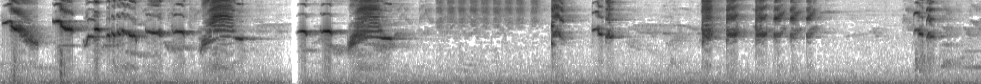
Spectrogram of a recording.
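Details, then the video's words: An Oriental magpie-robin fights and fans its tail while pouring out its repertoire: loud churring trills, rising whistles and scratchy notes, then a soft rapid rattling series before more bright chattering phrases. "Burung kacer gacor!!kacer tarung buka ekor bongkar materi"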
